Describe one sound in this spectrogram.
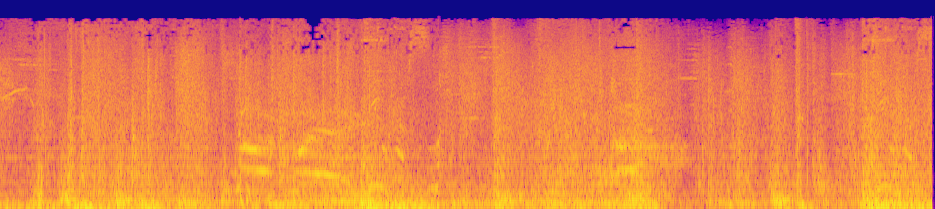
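Magic blasts and crackling impacts burst rapidly during a fight.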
